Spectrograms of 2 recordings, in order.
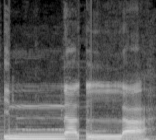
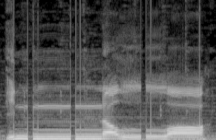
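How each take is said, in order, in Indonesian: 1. L dalam Allah itu ringan dan tipis. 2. L dalam Allah itu berat dan tebal. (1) "kalau baca macam ni salah. Lam nipis tak nak" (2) "Yang betulnya mesti tebal"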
